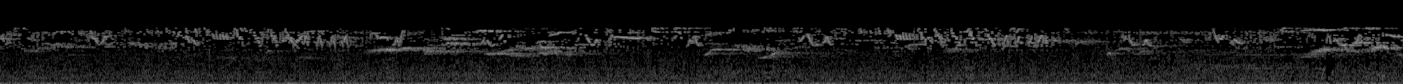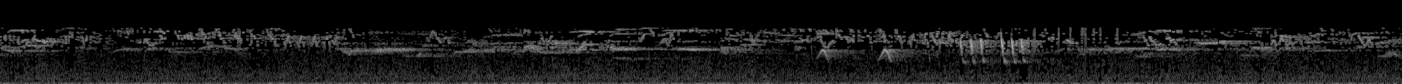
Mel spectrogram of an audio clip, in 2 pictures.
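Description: Several songbirds chirping and singing at once, their calls overlapping continuously. A fast rattling trill stands out as the loudest sound a little over three-quarters of the way through.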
